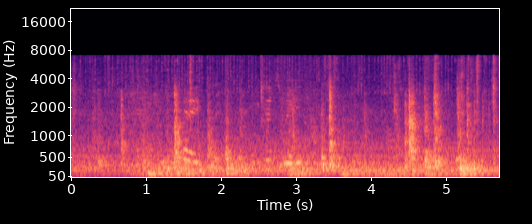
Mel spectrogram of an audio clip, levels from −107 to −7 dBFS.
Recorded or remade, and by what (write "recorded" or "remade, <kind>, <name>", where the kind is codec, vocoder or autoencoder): recorded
